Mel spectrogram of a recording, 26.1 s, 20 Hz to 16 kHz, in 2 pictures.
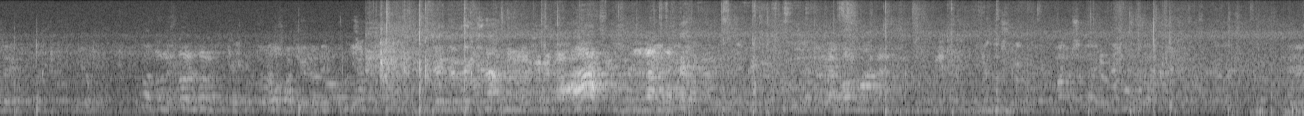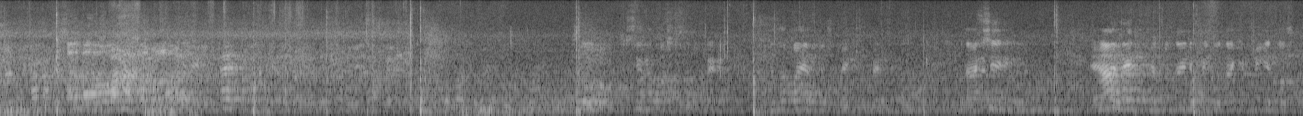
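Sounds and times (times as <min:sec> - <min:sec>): men chatting: 0:00.0 - 0:26.0
boots kicking football: 0:03.7 - 0:12.5, 0:15.5 - 0:17.5.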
